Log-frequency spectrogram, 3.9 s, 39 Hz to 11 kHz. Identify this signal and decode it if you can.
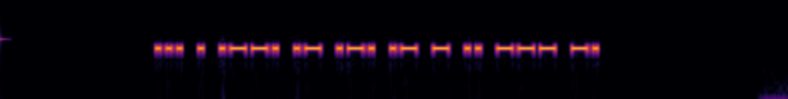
Morse code, heard as a keyed tone, about 46 wpm, 700 Hz. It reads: SEPARATION
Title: Sets of 5 Words - New Word Drill - 45wpm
